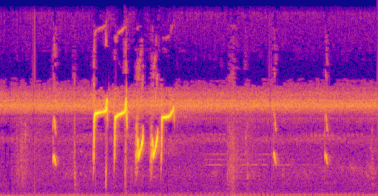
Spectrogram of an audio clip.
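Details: Cinereous tit (gelatik batu), used as a lure for catching wild birds: a quick burst of about five high, clipped chirps and upslurred notes, then two isolated soft chirps, with a constant high electronic whine and low rumble behind.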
